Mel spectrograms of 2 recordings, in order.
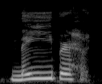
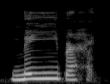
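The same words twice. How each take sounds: Both takes have the same delivery.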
